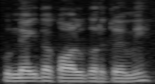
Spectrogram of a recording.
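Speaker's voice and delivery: ordinary talk, nothing marked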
